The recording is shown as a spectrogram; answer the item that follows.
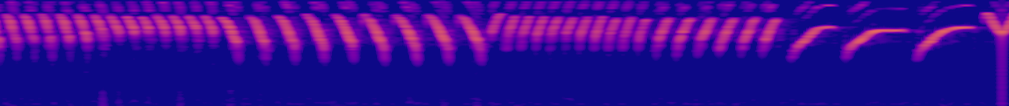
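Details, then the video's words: Clear-voiced canary rolling through a rapid trill of descending notes that gradually slows, ending in a few loud rising whistled sweeps; sung as a lure for young canaries. "KENARI GACOR Suit Suit Ngeroll Suara Jernih"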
